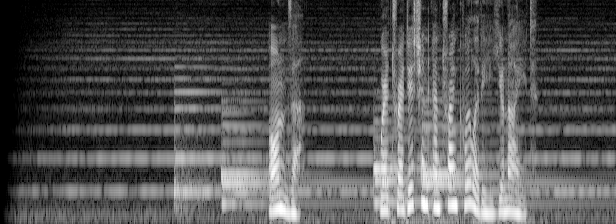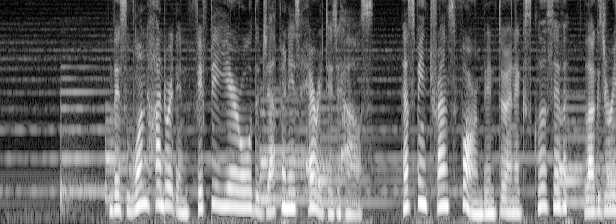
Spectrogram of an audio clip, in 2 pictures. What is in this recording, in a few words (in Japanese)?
ボイスサンプル 古民家宿 EN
